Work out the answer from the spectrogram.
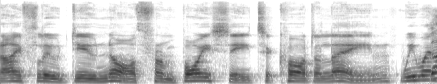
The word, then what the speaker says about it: Boise: at the airport in boisey also if you're wondering why I'm pronouncing it boisey instead of Boise that's how the locals told me to say it so if they lied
